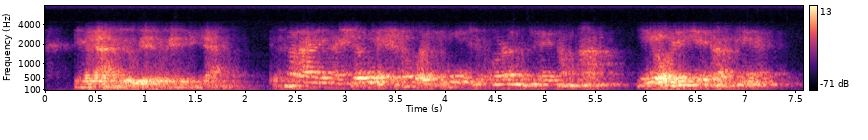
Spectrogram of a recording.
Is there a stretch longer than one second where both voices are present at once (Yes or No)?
No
